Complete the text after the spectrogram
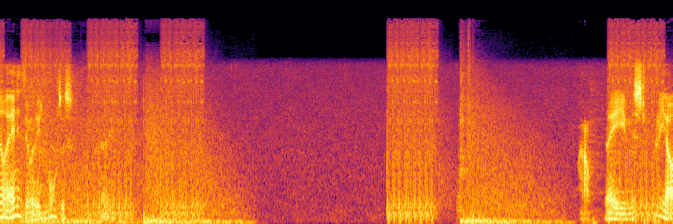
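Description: Shells explode with a dull boom.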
